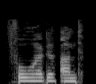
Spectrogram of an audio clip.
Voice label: "vorgeahnt", German; adjectives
